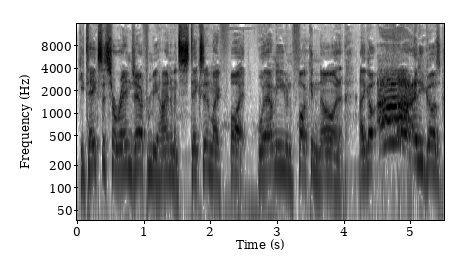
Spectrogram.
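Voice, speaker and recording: A man's voice: on the high side, fairly even intonation, quick pace. A young man from Ireland in casual chat, telling a loose, sweary story and laughing often.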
